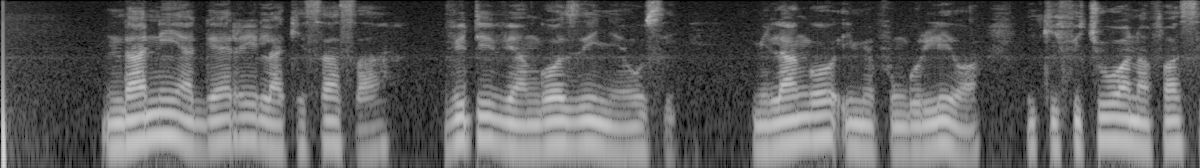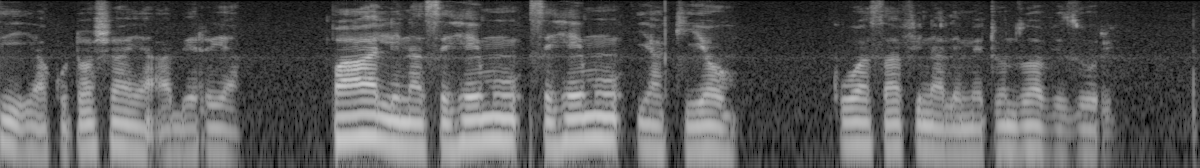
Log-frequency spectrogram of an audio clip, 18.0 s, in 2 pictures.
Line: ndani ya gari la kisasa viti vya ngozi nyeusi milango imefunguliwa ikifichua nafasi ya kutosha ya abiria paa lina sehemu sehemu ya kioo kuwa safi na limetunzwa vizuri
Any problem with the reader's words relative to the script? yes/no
no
